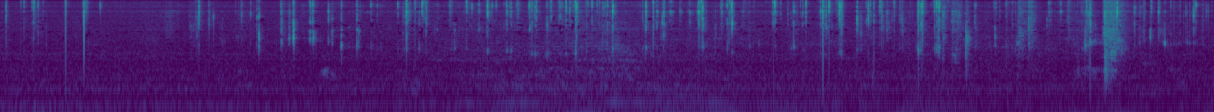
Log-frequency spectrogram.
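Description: Clothes hangers clicking and scraping on a metal clothes rail as hanging garments are pushed along and flipped through: many sharp, irregular clicks.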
